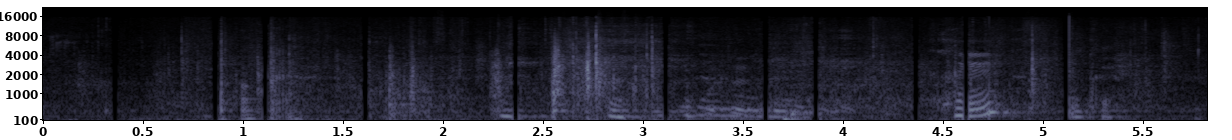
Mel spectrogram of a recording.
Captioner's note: board chatting quietly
